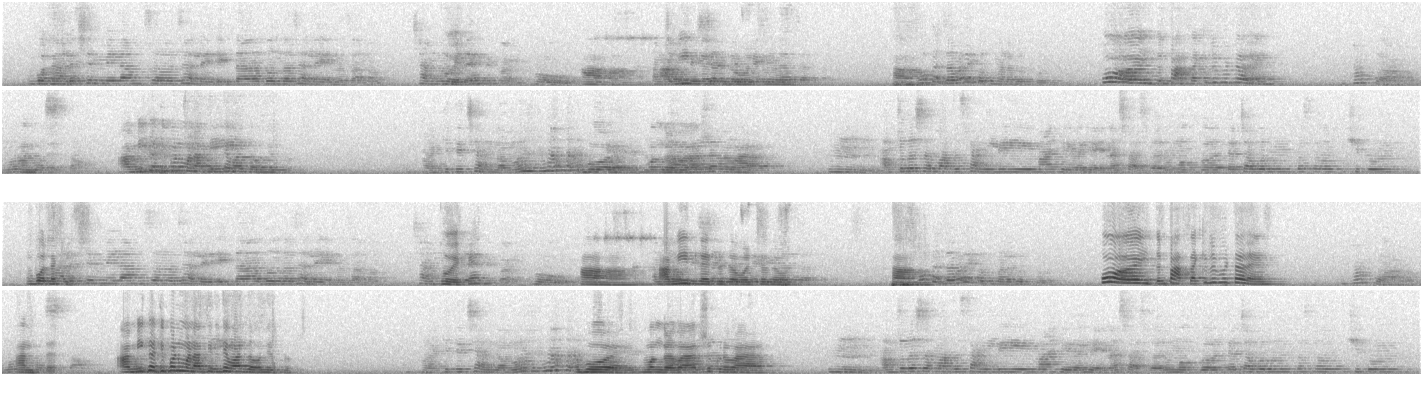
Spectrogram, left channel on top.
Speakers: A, on the right (about 75°); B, on the right (about 30°).
A: बोला
B: महालक्ष्मीला
A: की
B: आमचं झालंय एकदा दोनदा झालंय येणं जाणं. छान मंदिर
A: होय
B: आहे
A: काय?
B: ते पण हो.
A: हा हा हा
B: आमच्या
A: आम्ही
B: ऑफिसच्या
A: इथल्या इथं
B: ट्रिप
A: जवळच्या
B: वगैरे
A: जवळ
B: जात
A: हा हा
B: हो का जवळ आहे का तुम्हाला भरपूर?
A: होय इथून पाच सहा किलोमीटर आहे
B: हा का मग
A: अंतर
B: मस्त. हम्म
A: आम्ही कधी पण मनात
B: आम्ही
A: येईल तेव्हा जाऊन येतो.
B: हा किती छान ना म ग
A: होय मंगळवार
B: आम्हाला
A: शुक्रवार
B: हम्म आमच कस माझ सांगली माहे हे आहे ना सासर मग त्याच्यावरून कस शिथून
